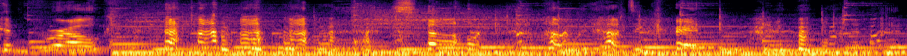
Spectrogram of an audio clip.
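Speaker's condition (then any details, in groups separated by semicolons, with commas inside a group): No condition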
